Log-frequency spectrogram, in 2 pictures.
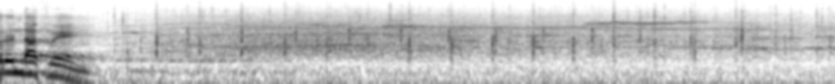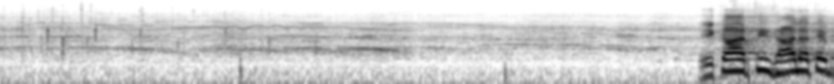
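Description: A large crowd cheers and shouts.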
